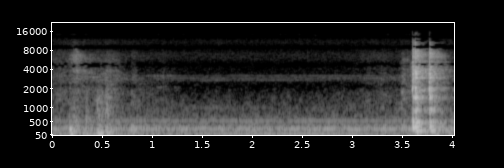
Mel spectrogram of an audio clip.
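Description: Kitchen handling sounds over a steady low hum: a couple of soft bumps just after the start, then a brief clatter of several quick hard knocks near the end, like a utensil or container set down on the counter.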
